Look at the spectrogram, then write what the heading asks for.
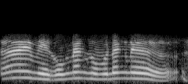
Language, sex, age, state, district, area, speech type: Bodo, female, 30-45, Assam, Udalguri, urban, conversation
